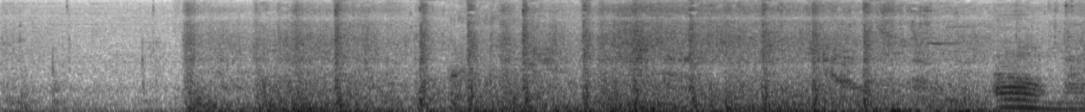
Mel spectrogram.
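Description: A rifle fires repeated loud shots.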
